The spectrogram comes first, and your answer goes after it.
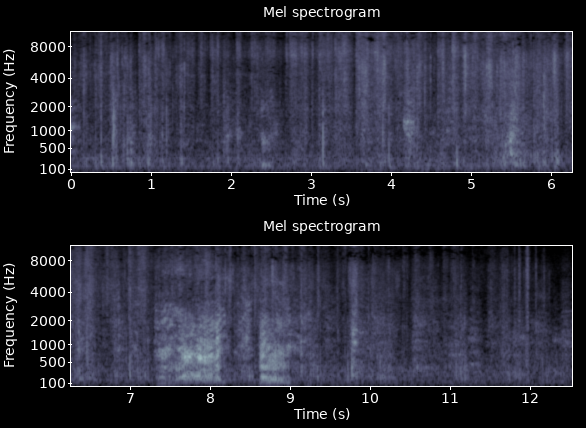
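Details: Red rust Dobermans playing outdoors in snow: a rough, harmonic bark-like burst lasting about a second stands out midway, over steady crunching of paws in snow and scuffling movement.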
